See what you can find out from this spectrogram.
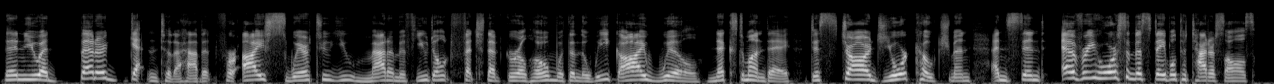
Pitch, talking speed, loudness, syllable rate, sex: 190 Hz, 190 wpm, -19 LUFS, 4.8 syllables/s, female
